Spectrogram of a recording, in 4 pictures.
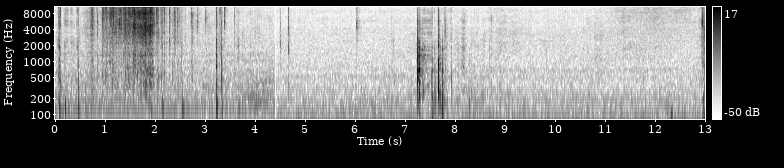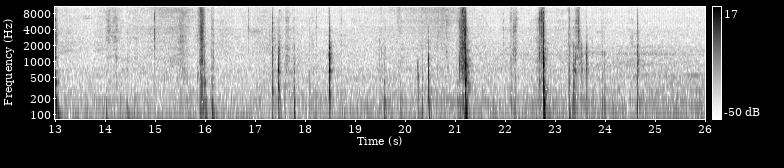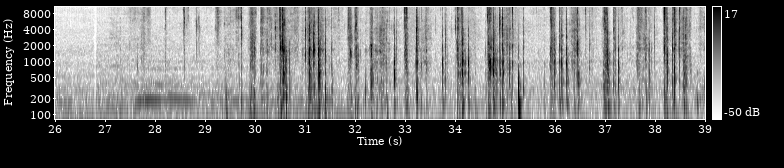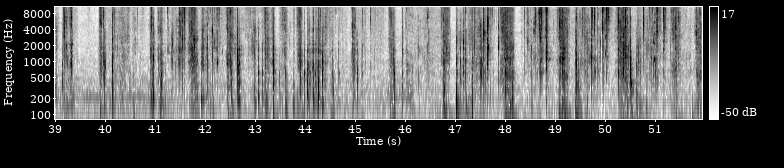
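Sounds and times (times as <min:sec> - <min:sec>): slime crackling and popping: 0:00.5 - 0:03.6, 0:28.2 - 0:51.9.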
